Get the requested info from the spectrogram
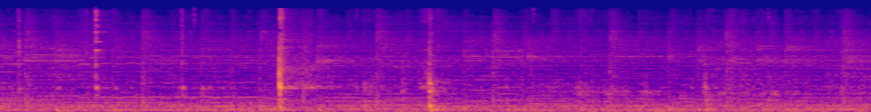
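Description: Three sharp knocks and clinks of kitchen tools on the counter while a lemon is cut and juiced on a metal hand-held lemon squeezer, the loudest about two seconds in. Soft background music plays underneath.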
